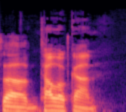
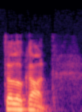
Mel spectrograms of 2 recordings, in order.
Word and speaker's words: Talokan: How do you pronounce the city again? It's Talokan. – Talokan. I said it right earlier, I thought. Talokan.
